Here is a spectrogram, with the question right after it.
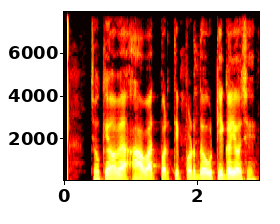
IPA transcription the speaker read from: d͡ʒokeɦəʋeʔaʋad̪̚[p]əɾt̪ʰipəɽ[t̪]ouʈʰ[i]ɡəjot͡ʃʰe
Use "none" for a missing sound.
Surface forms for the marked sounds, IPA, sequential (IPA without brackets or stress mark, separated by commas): p, d̪, i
